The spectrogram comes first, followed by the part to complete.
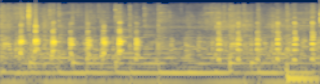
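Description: Game hens cackling in alarm at a snake in the coop, a quick unbroken run of short clucks at about five a second.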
